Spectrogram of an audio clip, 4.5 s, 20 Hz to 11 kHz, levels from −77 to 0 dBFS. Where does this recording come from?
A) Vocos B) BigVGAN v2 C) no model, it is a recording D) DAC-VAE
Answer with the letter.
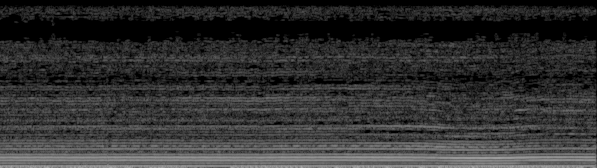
C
